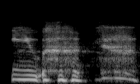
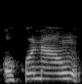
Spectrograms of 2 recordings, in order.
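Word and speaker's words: 行う: Nah, kalau kanji ini okurigananya adalah u, bacanya bukan iu ya minasang ya, tapi dia iu. Tapi dia okonau ya. Nah, di sini hati-hati minasang perlu di note ya, dicatat atau diingat, dicatat lagi kalau dia u, okurigananya bacanya okonau ya, atau bentuk masnya itu okona imas ya.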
